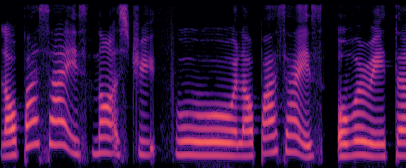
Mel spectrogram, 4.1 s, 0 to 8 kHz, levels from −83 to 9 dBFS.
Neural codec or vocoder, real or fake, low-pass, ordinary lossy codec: none; real; 7.2 kHz; Opus, 64 kbps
